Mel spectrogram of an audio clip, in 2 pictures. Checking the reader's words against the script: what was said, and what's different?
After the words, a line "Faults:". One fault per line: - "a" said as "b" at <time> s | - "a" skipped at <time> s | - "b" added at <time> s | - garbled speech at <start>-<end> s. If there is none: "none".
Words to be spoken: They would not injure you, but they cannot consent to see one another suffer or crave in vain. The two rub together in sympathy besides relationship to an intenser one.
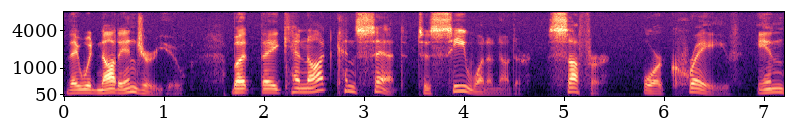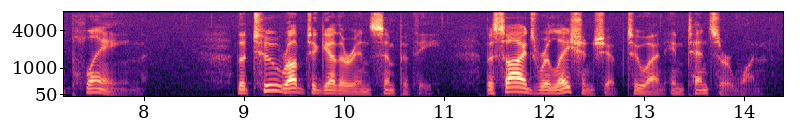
They would not injure you, but they cannot consent to see one another suffer or crave in plain. The two rub together in sympathy besides relationship to an intenser one.
Faults:
- "vain" said as "plain" at 7.2 s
